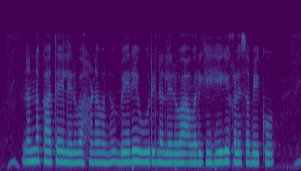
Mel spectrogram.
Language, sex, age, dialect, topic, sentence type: Kannada, female, 18-24, Central, banking, question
